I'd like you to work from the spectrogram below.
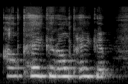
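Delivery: high, quick, eager repeat; eager grab. Retold or imitated. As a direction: snap it up like a kid in a candy store. Eager buyer retold.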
